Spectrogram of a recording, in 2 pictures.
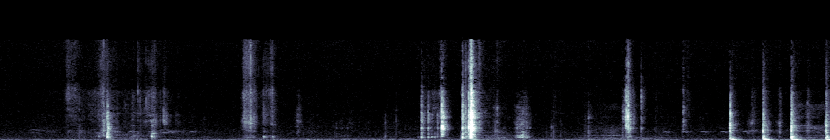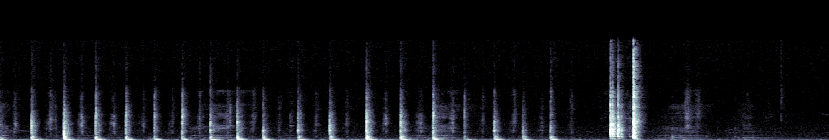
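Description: Ink pad dabbed again and again against a rubber stamp, a run of soft even taps about three a second for some eight seconds. Before the taps come scattered clicks of craft supplies being handled, with a sharp clack about six seconds in. Near the end come a couple of louder knocks.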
